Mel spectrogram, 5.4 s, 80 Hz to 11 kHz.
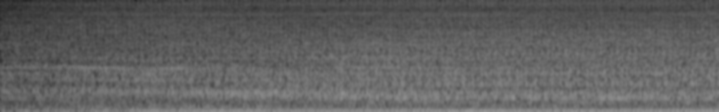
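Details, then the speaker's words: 2011 Nissan Altima, 221,000 miles, after replacing a cracked valve cover, spark plug and coil to fix a P0303 cylinder 3 misfire: even, steady idle hum with no stumble; the engine runs smoothly with no check-engine light. "I have a steady RPM. I mean, it's just humming. Uh, it sounds really, really good."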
